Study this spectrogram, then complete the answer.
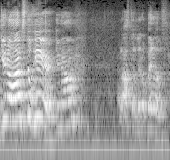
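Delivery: a giddy hometown pal catching up; starstruck old buddy. Retold or imitated. Voicing Ismael at length.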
